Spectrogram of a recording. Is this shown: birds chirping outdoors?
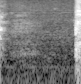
no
